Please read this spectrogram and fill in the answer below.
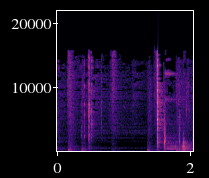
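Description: Knife tip working into the underside of a live East Coast sea urchin: a few faint clicks and crackles of shell, with one sharp crack about one and a half seconds in.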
